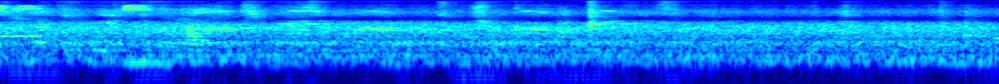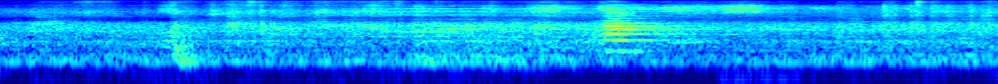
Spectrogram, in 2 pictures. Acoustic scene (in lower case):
bus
